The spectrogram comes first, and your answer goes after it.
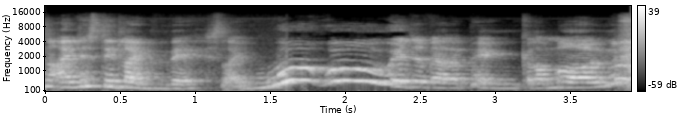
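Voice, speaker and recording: Loud, animated woman at a fairly slow pace, with ordinary pitch variation and audible room echo. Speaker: YouTuber. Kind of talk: casual vlog talk to camera.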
